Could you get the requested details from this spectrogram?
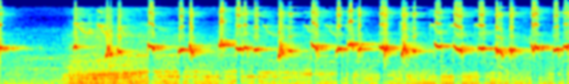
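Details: Night singing of a yellow-vented bulbul, a long rapid run used as a lure for reluctant bulbuls: one clear note, a short hush, then a fast cascade of warbled chirps.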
